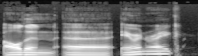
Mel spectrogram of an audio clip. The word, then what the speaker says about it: Alden Ehrenreich: And then Alden Ehrenreich.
